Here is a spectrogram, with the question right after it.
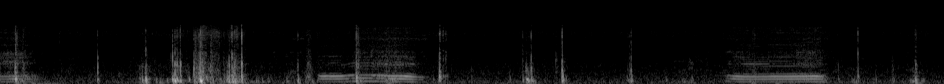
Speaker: And that is my dad snoring.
